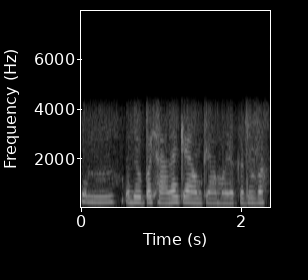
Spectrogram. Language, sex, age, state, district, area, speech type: Manipuri, female, 18-30, Manipur, Tengnoupal, urban, conversation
